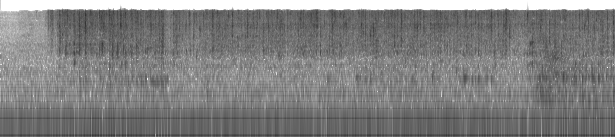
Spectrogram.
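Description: Tap water running into a steel bowl of black masoor lentils as they are washed by hand, a steady splashing hiss that starts about half a second in.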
